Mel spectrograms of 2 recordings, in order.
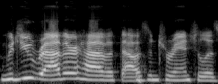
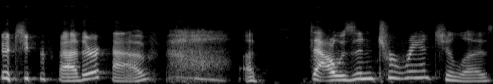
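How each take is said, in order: First: It is spoken at a normal, quicker pace. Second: It is spoken at a noticeably slower pace.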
